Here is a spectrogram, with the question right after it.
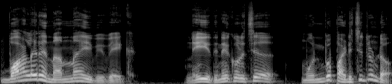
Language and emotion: Malayalam, surprised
